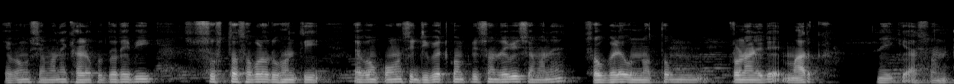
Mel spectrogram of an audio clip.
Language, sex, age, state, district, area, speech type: Odia, male, 45-60, Odisha, Mayurbhanj, rural, spontaneous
